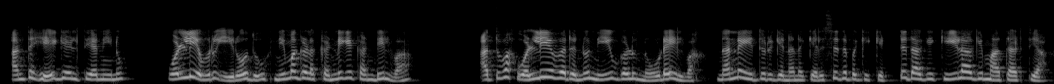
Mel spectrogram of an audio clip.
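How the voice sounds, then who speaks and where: A woman's voice: on the high side, highs cut off, close to an everyday voice. A woman reading the lines of a short-tempered young male police officer, speaking firmly and scolding. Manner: firm, scolding, forceful delivery.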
